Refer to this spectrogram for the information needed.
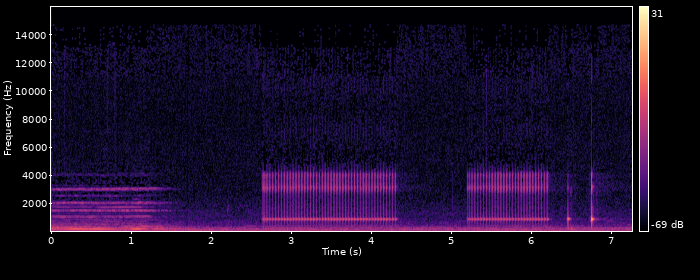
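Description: A telephone in a phone booth is dialed with brief tones to call Howard Wilcox's home, then rings twice in long buzzy bursts, followed by a couple of sharp clicks as the receiver is picked up. Quiet otherwise, no talking.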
